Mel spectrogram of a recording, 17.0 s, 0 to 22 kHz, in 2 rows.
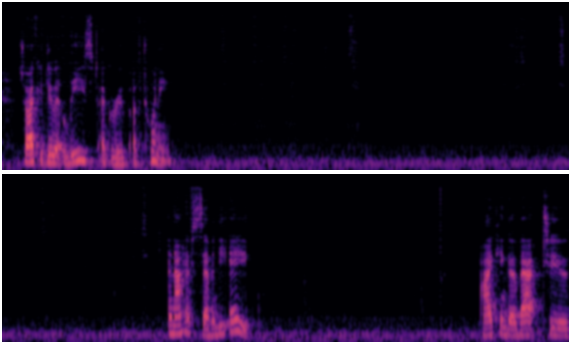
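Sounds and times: faint low hum: 0:00.0 - 0:17.0
felt-tip marker scratching on paper: 0:03.1 - 0:05.4.

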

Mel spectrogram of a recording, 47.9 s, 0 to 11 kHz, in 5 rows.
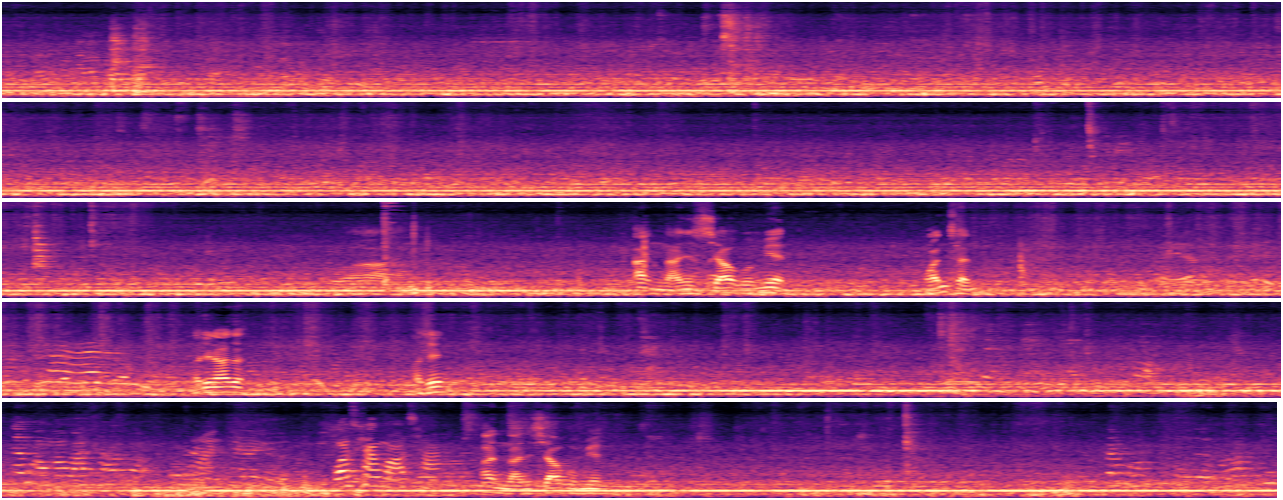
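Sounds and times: low machine hum: 0:00.0 - 0:47.9.

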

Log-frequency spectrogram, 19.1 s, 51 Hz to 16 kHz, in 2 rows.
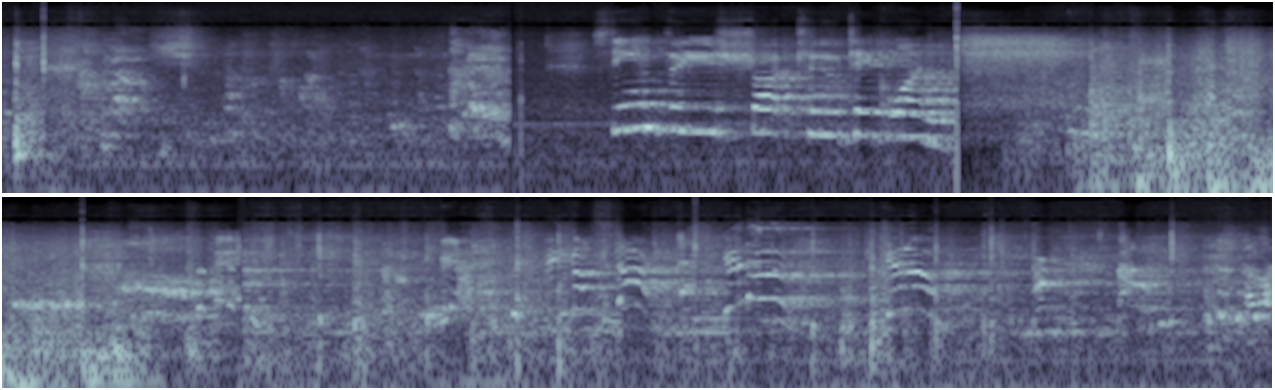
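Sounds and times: thumps of feet and bodies: 0:08.1 - 0:18.5
children shouting: 0:10.2 - 0:11.6, 0:12.4 - 0:19.0.

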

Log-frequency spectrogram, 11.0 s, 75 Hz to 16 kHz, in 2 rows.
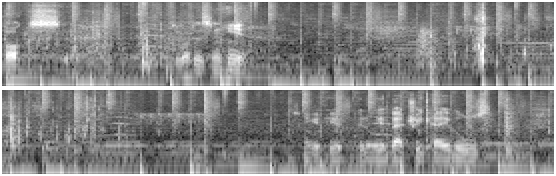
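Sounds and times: cables being handled: 0:00.0 - 0:02.6, 0:04.1 - 0:06.8
background music with low tones: 0:00.0 - 0:11.0
cardboard box being opened: 0:00.6 - 0:02.1, 0:04.2 - 0:06.8.

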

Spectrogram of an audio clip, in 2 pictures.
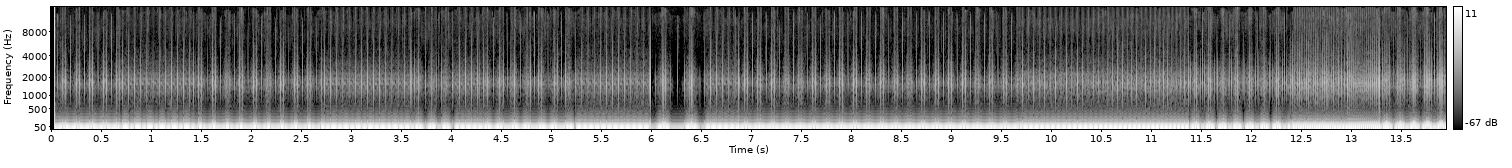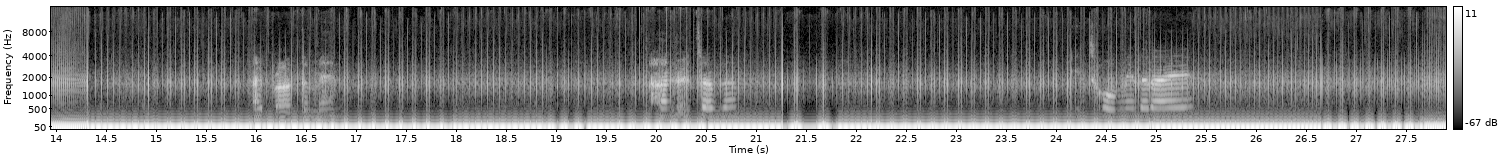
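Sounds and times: harsh electronic noise music: 0:00.0 - 0:27.9
processed voice fragment: 0:15.9 - 0:16.9, 0:19.8 - 0:21.2, 0:24.1 - 0:25.5.

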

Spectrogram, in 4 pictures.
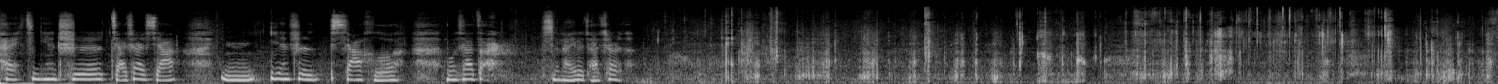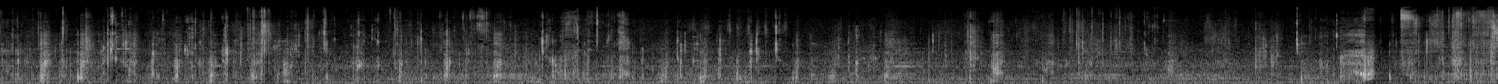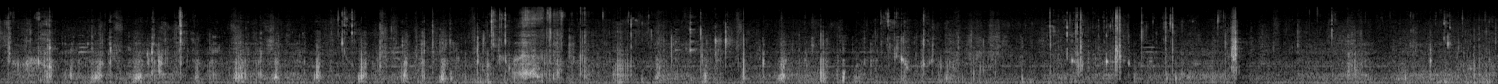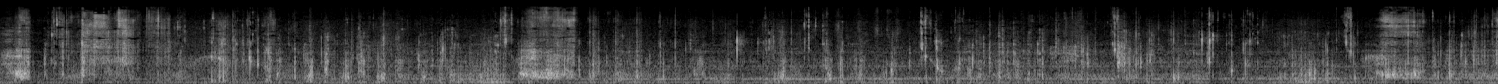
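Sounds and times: chewing and crunching shrimp: 0:06.4 - 0:59.9.

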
